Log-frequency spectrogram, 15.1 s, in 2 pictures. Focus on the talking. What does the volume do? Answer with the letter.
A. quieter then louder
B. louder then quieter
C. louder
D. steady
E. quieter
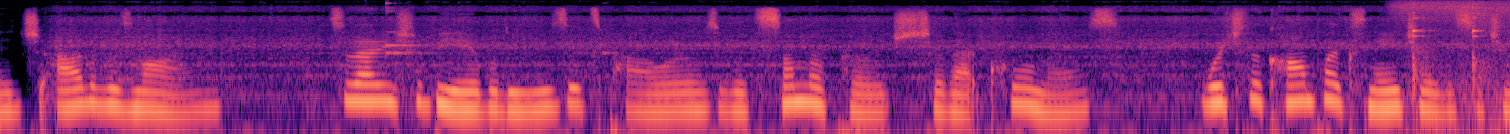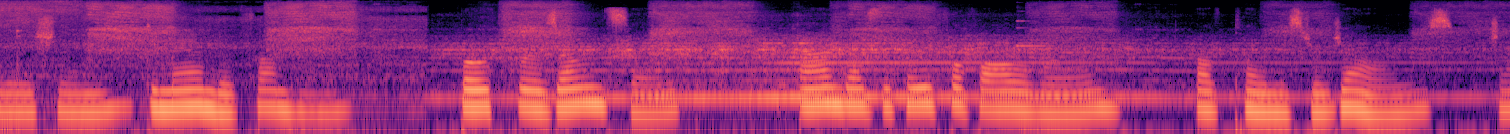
D.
